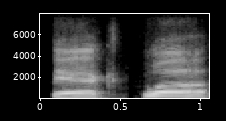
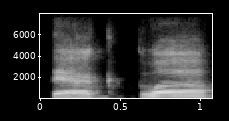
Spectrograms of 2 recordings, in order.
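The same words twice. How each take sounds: The two takes are said the same way.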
